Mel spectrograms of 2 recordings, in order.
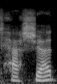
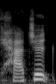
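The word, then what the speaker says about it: Hachette: you order from the hhat website so it's pronounced haset but it's spelled like hatchet with two e's and an e haset um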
